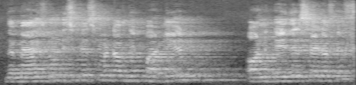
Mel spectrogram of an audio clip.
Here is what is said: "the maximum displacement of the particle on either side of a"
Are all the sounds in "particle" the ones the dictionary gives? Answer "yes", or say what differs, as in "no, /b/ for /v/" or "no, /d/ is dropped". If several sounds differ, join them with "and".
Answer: no, /k/ is dropped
